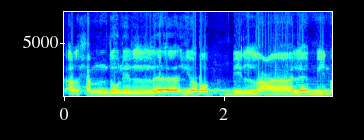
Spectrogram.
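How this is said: The word rabbil is said on a low pitch. The speaker calls it right. "Robnya harus harus rendah"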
